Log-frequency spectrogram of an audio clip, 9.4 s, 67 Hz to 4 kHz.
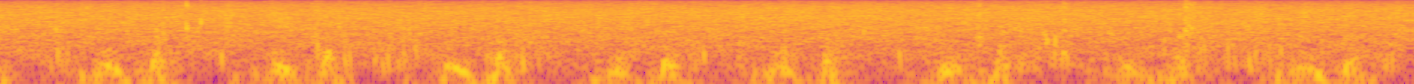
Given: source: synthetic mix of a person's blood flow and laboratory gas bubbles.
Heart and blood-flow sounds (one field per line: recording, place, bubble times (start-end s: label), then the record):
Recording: Doppler ultrasound of blood flow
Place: precordium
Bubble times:
0.33-0.56 s: bubbles
1.04-1.18 s: bubbles
1.23-1.41 s: bubbles
1.48-1.55 s: bubbles
2.09-2.18 s: bubbles
2.27-2.41 s: bubbles
2.50-2.83 s: bubbles
3.25-3.66 s: bubbles
3.99-4.03 s: bubbles
4.59-4.79 s: bubbles
5.21-5.37 s: bubbles
5.76-5.82 s: bubbles
5.99-6.08 s: bubbles
6.53-7.19 s: bubbles
7.41-7.47 s: bubbles
7.75-8.12 s: bubbles
8.16-8.70 s: bubbles
8.82-8.87 s: bubbles
9.20-9.35 s: bubbles
From the record:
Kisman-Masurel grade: 242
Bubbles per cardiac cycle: several, 3 to 8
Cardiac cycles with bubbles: 100%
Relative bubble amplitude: moderate (0.250 to 0.450)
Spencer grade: 3 (all of the cardiac periods contain showers or single bubble signals, but not dominating or overriding the cardiac motion signals)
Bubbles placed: only in the low amplitude regions of the cardiac cycle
